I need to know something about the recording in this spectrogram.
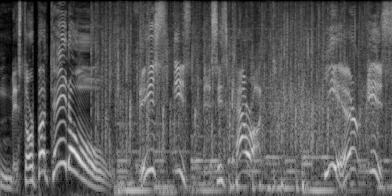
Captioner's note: applause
